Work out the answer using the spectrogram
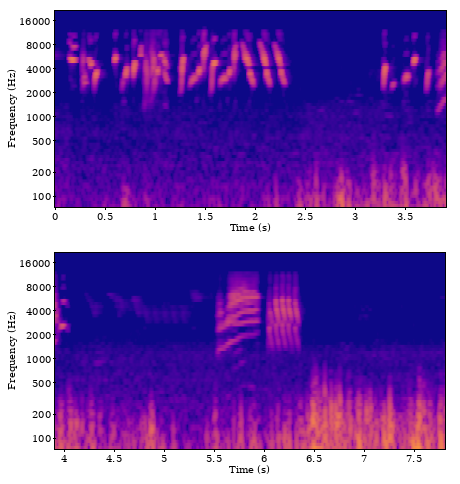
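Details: European goldfinch singing a rapid run of liquid twittering notes, then a short pause, more chirps and a fast rising buzzy trill, over a steady low background rumble.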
